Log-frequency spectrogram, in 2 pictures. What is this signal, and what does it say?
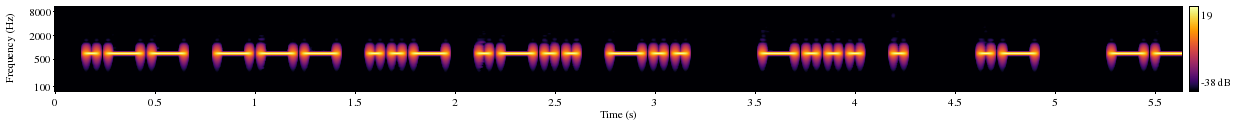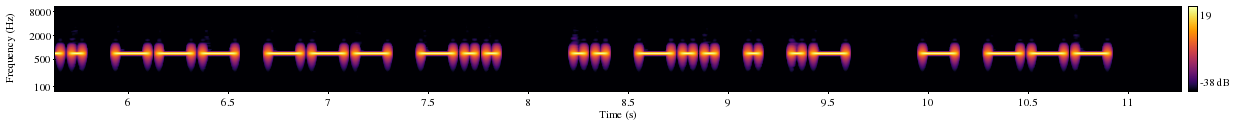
Morse code, heard as a keyed tone, about 22 wpm, 700 Hz. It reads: WOULD BE A GOOD IDEA TO
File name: practice / 22wpm / Sets of 8 Words - 22wpm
